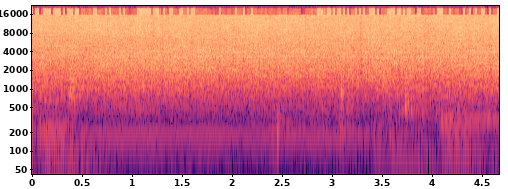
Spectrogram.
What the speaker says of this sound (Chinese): 平均沾上橄榄油后，让它慢慢煎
